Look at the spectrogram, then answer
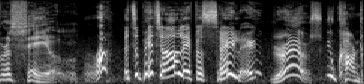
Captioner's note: barks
